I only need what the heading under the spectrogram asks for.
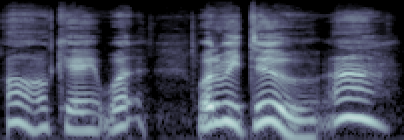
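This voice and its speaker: Man, host, casual interview chat, playful, halting with fillers, gravelly voice, bouncy pitch. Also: animated, no echo. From United States. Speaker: podcast host.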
